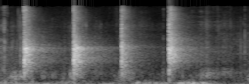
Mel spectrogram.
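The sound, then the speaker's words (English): Four sharp hand claps from one person, evenly spaced about half a second apart, each crisp and clear with nothing else sounding between them. “No, that was him clapping his hands.”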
